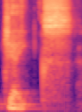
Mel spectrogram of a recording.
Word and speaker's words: Jacques: From today, she'll pronounce it Jakes, the English way.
